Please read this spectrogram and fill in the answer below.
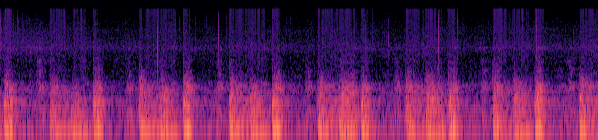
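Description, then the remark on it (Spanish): A large surdo bass drum, presented by a musician, plays a steady, booming rhythm of deep, resonant thumps. The strokes repeat at an even pace, loud, with no voices. “Este se llama zurdo grande.”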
